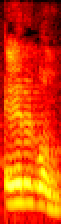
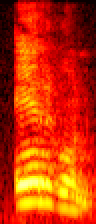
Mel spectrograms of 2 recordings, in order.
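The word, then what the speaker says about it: ἔργον: en este versículo viene del original griego ergon así como se escucha ergon con acento en la primera e ergon que significa laborar esfuerzo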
